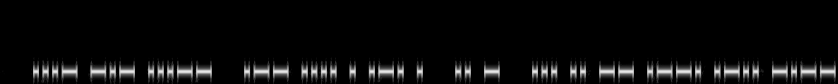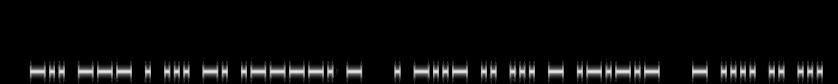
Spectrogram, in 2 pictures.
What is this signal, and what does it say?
Morse code, heard as a keyed tone, about 25 wpm, 600 Hz. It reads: VK3 WHERE IT SIMPLY DOESN'T EXIST. THIS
